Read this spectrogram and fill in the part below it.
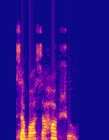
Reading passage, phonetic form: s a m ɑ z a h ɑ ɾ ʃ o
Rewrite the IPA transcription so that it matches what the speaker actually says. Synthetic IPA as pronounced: s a b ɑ s a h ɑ ɾ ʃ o

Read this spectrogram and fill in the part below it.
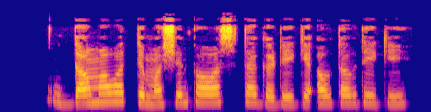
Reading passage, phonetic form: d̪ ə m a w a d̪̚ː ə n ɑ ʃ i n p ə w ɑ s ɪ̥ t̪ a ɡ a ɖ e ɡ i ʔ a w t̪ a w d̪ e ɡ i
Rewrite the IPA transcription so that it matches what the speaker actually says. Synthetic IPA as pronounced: d̪ ɑ m a w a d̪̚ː ə m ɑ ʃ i n p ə w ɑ s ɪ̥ t̪ a ɡ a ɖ e ɡ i ʔ a w t̪ a w d̪ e ɡ i

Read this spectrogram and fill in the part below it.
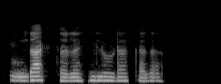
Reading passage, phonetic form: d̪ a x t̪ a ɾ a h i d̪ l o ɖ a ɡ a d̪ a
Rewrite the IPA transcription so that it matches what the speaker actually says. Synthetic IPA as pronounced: d̪ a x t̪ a l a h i l o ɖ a k a d̪ a

